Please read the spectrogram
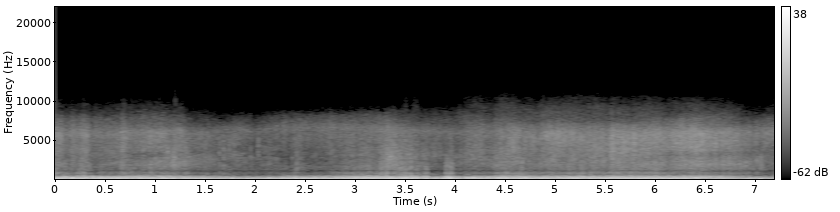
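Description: Wind buffeting the microphone of a camera moving fast downhill, a heavy steady rumble, over the hiss of sliding and carving on packed, groomed snow that swells and fades with each turn.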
